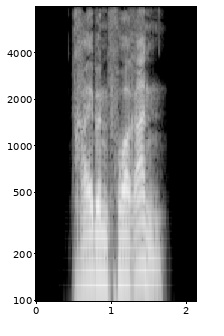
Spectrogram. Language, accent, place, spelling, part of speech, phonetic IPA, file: German, Germany, Berlin, treiben voran, verb, [ˌtʁaɪ̯bn̩ foˈʁan], De-treiben voran.ogg
- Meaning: inflection of vorantreiben: 1. first/third-person plural present 2. first/third-person plural subjunctive I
